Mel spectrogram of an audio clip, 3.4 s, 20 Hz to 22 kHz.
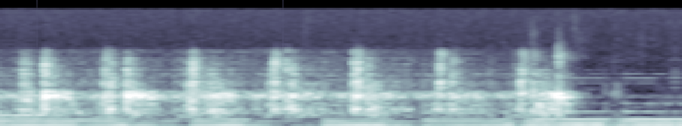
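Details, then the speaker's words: Fetal heartbeat from a 4D ultrasound, played back through a stuffed-animal toy speaker; rapid whooshing beat about 145 per minute with steady hum; mother 19. "I have a stuffed animal from one of her ultrasounds at a like a 4d ultrasound place and you can hear her heartbeat in it so it's so cool see"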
